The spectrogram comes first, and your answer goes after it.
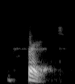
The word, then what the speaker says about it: affect: Affect. So, the second syllable is stressed here for two reasons, but the most important reason is that the first sound is a schwa sound, hence it cannot take a stress on itself.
